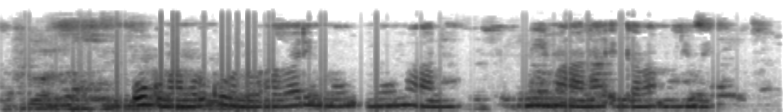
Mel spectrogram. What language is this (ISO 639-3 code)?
kin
